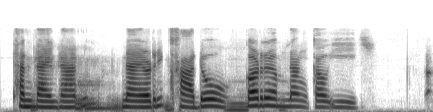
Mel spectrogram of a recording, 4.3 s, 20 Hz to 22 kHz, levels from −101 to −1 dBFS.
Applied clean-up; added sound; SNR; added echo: neural diffusion model UNIVERSE++.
